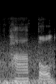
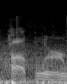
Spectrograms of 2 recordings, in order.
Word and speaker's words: poplar: cutting those trees down that's a popple tree there poplar the correct pronunciation is popular where i grew up we call it pophole i'm guessing we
